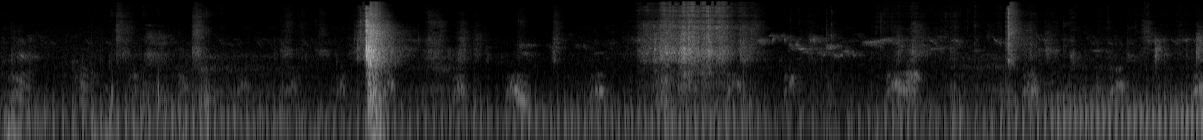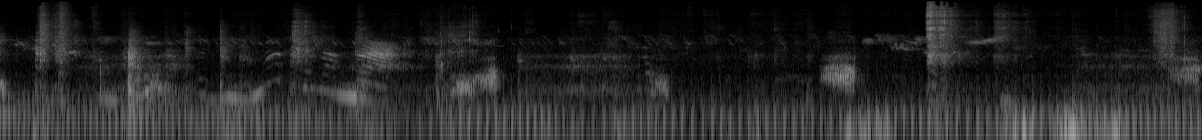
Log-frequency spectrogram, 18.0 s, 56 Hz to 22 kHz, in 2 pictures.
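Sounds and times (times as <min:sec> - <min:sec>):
rustling crunch: 0:04.8 - 0:05.8, 0:17.5 - 0:18.0.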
